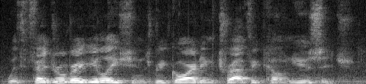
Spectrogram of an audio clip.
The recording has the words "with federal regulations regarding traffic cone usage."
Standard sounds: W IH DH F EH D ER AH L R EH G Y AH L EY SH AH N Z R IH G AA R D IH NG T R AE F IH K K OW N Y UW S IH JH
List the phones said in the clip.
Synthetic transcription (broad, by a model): W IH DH F EH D ER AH L R EH G Y AH L EY SH AH N Z R IH G AA R D IH NG T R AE F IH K K OW N Y UW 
